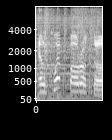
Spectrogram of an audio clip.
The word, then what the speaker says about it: El Cuerpo Roto: on location in Old Town Spring, Texas at El Cuerpo Roto. We'll be right back. Welcome back. It's Smoking and Toasting. We are on location, my friends, at El Cuerpo Roto.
